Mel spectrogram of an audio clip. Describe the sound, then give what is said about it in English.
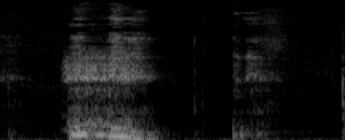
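Throat clearing from someone with a frog in the throat: one loud rasping burst, then a shorter, softer one and a faint final catch, with no talk. “Pardon me, I got a little bit of a frog in my throat, and I'm trying to clear it as I move along here.”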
